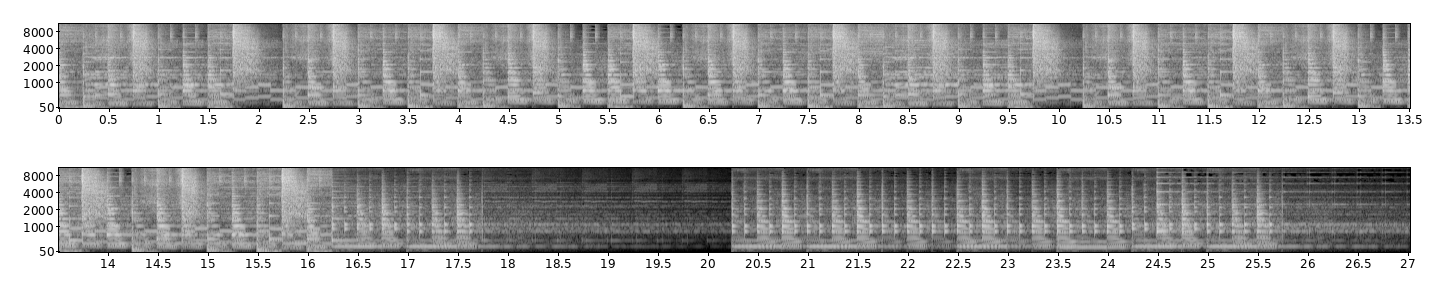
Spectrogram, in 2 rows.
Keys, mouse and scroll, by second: 3.8 alt+click, 6.6 Caps_Lock, 8.5 click, 9.9 click, 15.6 click, 18.6 click, 24.5 click, 25.7 alt+click.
